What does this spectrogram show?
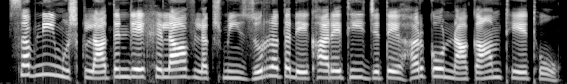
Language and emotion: Sindhi, neutral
